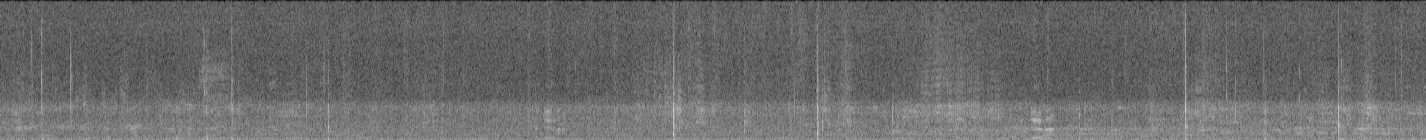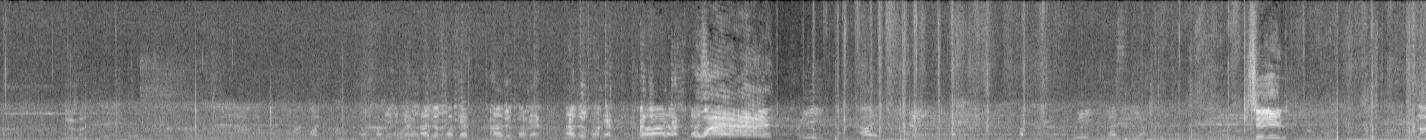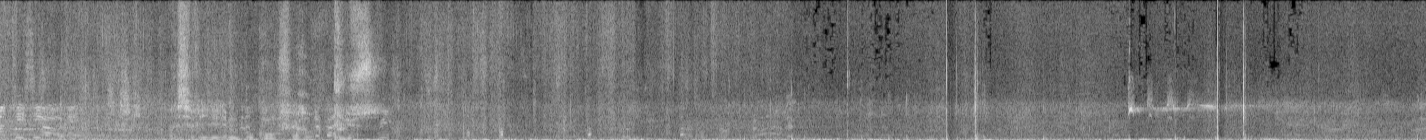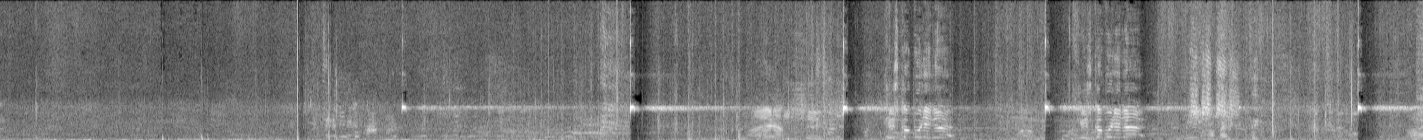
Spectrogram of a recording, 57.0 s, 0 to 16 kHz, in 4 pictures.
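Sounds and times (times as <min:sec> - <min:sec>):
open-air background noise: 0:00.0 - 0:57.0
steady low rumble: 0:22.1 - 0:51.6
football thuds: 0:35.9 - 0:39.0, 0:47.9 - 0:51.7.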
